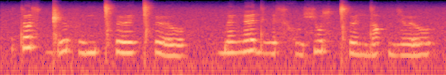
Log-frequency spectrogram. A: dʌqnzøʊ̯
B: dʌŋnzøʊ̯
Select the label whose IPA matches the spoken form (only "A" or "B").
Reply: A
